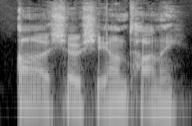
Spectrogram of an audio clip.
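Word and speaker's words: Shohei Ohtani: I love that you didn't correct my pronunciation because you don't know how it's pronounced either, and we're just going to go with it. Shoshi Ohtani.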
